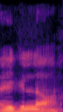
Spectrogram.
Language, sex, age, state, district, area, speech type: Maithili, male, 60+, Bihar, Saharsa, urban, read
